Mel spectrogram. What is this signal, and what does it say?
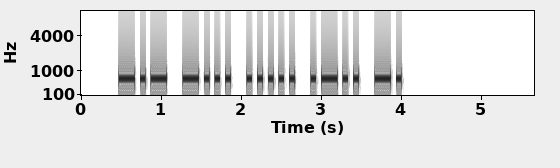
Morse code, heard as a keyed tone, about 18 wpm, 700 Hz. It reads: KB5LN
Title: Speed Racing - USA 2x2 Call Signs 15wpm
